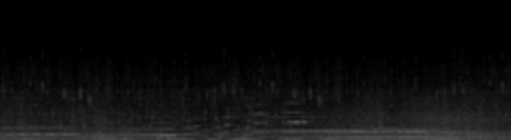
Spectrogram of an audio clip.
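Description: Leaking water in the ghost-haunting game Ghost Master, a continuous quiet pouring stream that splashes and trickles evenly throughout.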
